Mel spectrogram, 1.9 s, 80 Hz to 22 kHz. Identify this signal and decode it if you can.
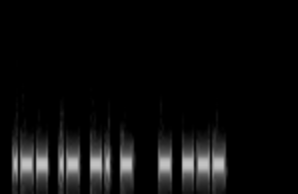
Morse code, heard as a keyed tone, about 57 wpm, 690 Hz. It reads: WANT TO
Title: Speed-Racing - Sets of 5 Words 50wpm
